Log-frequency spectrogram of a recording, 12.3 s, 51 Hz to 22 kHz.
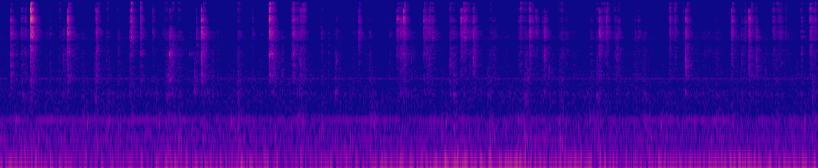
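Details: About one-year-old LG Wash Tower WKHC202HBA heat pump ventless dryer, before the new buzz begins: low steady motor hum with soft irregular thumps of clothes tumbling; running normally.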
